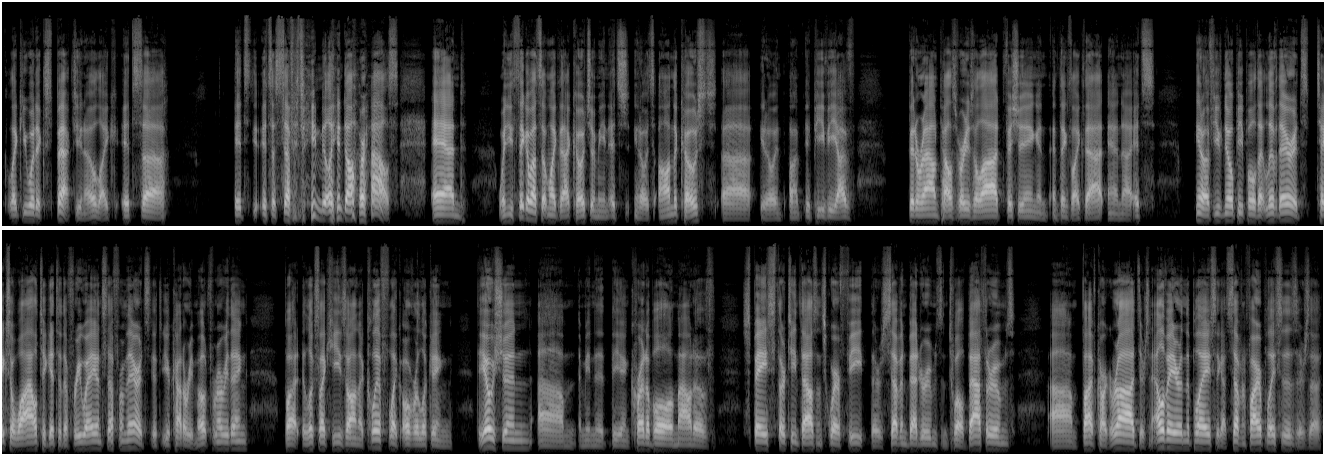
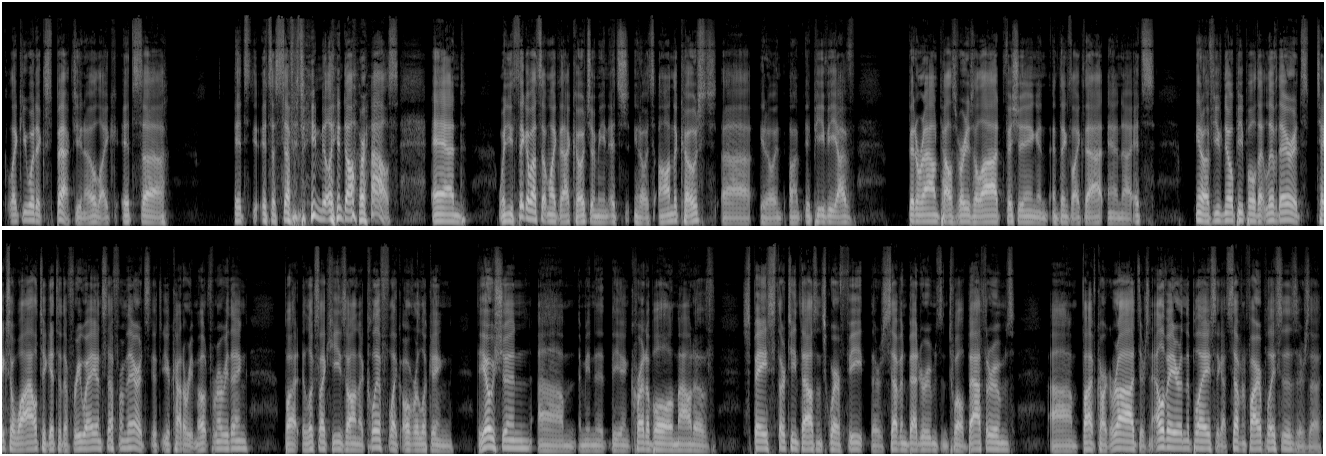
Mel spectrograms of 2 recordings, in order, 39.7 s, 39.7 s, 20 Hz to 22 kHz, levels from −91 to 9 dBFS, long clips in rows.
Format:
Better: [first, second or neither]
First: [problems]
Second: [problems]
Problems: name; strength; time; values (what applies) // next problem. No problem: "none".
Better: second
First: thin; very; fading below 400 Hz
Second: none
